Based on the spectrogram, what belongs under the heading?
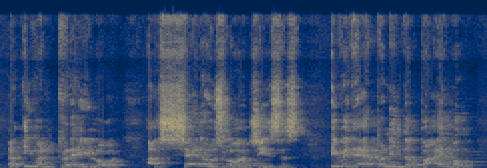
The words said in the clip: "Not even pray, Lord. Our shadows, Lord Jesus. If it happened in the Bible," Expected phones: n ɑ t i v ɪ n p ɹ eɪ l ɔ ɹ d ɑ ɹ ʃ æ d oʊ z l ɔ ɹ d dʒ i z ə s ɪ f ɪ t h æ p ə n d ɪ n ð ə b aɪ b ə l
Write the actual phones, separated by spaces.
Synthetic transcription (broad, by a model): n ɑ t i v ɪ n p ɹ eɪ l ɔ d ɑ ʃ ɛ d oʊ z l ɔ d dʒ i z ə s ɪ f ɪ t h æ p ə n ɪ n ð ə b aɪ b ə l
